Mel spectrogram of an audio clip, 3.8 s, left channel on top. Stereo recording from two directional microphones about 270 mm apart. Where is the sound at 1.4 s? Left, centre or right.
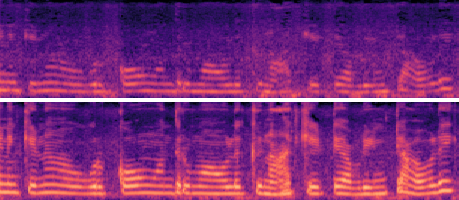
Right.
